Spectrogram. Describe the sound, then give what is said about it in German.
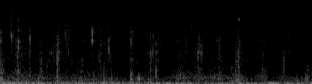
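Wet chewing with repeated bites and soft crunches in an irregular rhythm, someone eating a hot burger of 100% beef with breadcrumbs mixed in, no talking. “Ja, eine gute Temperatur, gut reinbeißen.”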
